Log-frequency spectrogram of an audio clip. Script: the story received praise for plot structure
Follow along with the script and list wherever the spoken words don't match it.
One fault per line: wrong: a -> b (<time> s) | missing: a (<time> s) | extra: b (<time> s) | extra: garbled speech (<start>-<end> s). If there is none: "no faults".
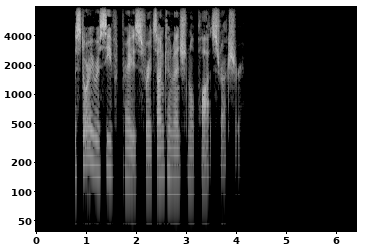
extra: its unconventional (2.2 s)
